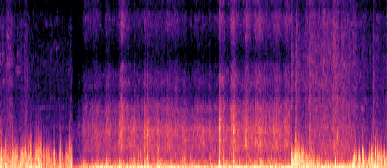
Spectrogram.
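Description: Wind buffeting the microphone held out of a moving passenger train's window, over the steady running noise of the train on the rails.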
